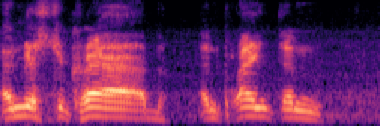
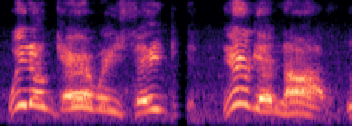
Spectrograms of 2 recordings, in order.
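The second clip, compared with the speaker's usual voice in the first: shouted pirate order; 10 semitones higher than usual. Acted. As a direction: yell it at him from the deck. They said.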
